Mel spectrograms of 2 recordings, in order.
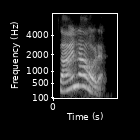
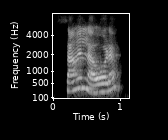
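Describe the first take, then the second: First: "¿Saben la hora?" with the voice dropping on la hora; falling statement. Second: "¿Saben la hora?" with the voice lifting at the end; rising question. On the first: A teacher contrasting statement tune for students. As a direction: say it as a plain fact, falling. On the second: A teacher contrasting question tune for students. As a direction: ask it so the pitch climbs. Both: Shown as a demonstration. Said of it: "¿Cuál es la diferencia?".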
